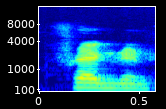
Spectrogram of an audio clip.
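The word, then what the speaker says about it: fragrance: ফ্র্যাগ্রেন্স, হ্যাঁ আমি উচ্চারণ ঠিক মতো করছি, ফ্র্যাগ্রেন্স এটা।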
